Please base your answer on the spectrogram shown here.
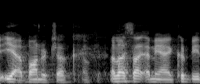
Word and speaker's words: Bondarchuk: For some time, I always think it's pronounced with a V, but it is Bondarchuk, not Bondarchuk. It's with a B, yeah, Bondarchuk.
